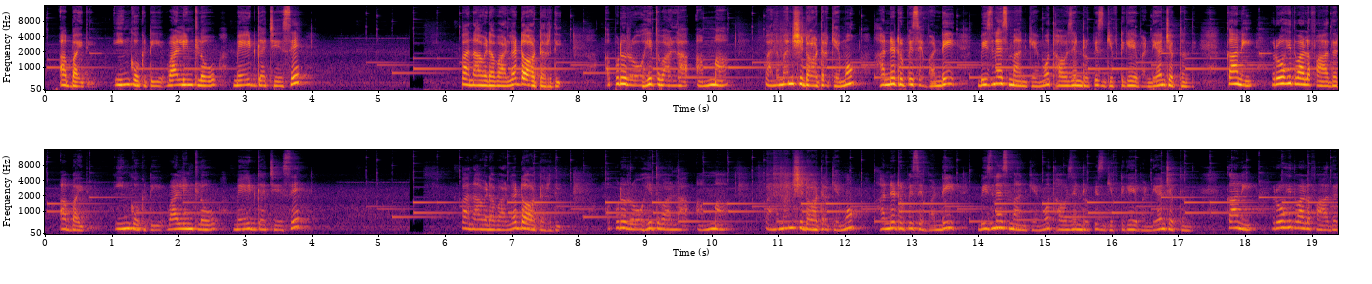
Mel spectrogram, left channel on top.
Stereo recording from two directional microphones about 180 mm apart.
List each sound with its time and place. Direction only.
0.2 s speech: 60° left (ahead or behind)
6.2 s speech: 50° left (ahead or behind)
